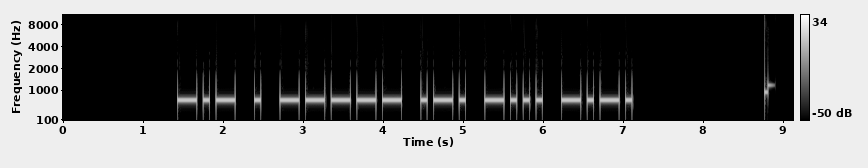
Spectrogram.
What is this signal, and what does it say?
Morse code, heard as a keyed tone, about 15 wpm, 700 Hz. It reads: KE0RBC
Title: USA Call Signs Repeated 2x 15wpm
